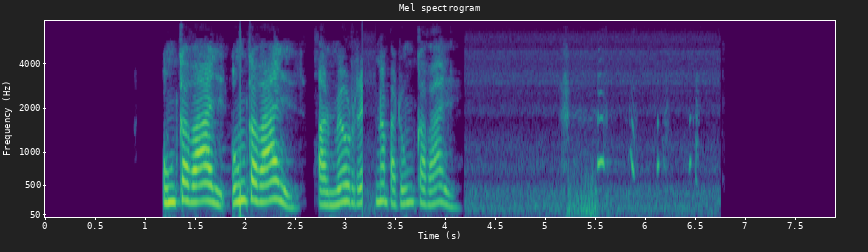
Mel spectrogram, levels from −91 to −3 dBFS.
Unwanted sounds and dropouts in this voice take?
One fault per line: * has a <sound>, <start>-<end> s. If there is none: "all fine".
* has a dropout, 3.2-3.3 s
* has a laugh, 5.1-6.7 s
